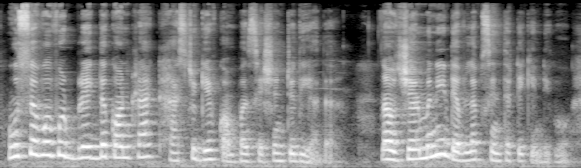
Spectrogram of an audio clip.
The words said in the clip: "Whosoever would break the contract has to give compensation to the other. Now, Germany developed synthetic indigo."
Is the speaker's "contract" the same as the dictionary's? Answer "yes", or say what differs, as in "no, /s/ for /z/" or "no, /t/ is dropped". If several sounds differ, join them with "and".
yes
